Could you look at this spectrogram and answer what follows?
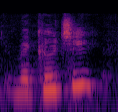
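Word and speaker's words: Micucci: Did I pronounce that right, McCucci? – McCucci.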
